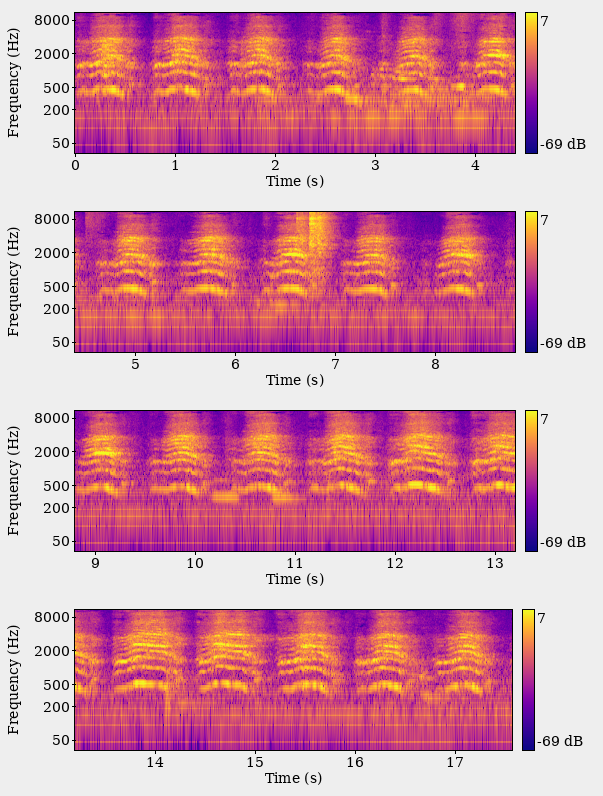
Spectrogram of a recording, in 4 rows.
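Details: Strong, rhythmic newborn crying right after a normal birth at 9:45, about 70 cries a minute, steady and vigorous; a normal healthy cry.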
